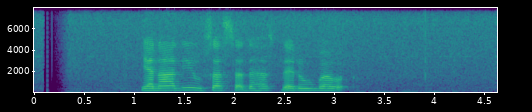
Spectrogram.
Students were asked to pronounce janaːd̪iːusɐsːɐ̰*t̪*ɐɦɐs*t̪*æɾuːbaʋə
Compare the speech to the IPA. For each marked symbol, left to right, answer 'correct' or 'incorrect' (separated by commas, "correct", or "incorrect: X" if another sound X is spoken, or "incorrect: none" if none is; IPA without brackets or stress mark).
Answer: incorrect: d̪, incorrect: d̪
